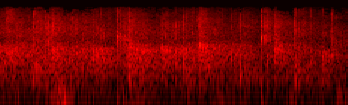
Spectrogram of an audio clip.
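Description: A crowd applauds steadily, many hands clapping at once in a dense, continuous patter that holds at an even level for the whole moment, heard from within the room.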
